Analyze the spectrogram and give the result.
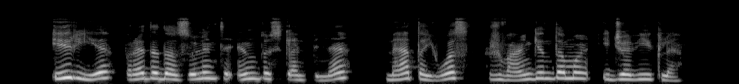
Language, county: Lithuanian, Alytus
